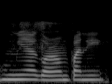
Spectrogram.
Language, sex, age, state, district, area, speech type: Assamese, female, 18-30, Assam, Sivasagar, rural, spontaneous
